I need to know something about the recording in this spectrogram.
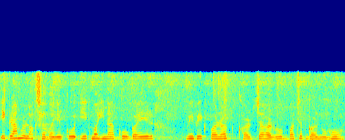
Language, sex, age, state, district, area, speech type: Nepali, female, 18-30, West Bengal, Jalpaiguri, rural, read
